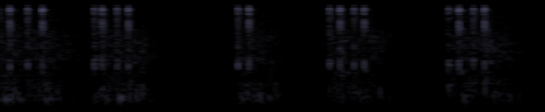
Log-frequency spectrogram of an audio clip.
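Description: Faint computer mouse clicks, in quick groups of two or three about once every second, as the picture viewer's navigation button is pressed repeatedly to page through photos.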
